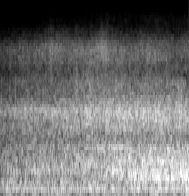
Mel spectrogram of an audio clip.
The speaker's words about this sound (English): Just wait a second for that car coming on there.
